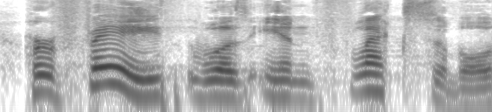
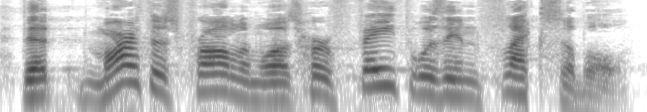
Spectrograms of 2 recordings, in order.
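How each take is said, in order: First: "Her faith was inflexible." said slowly, weight on "faith"; slow emphatic repeat. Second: Said in the usual way. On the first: Real, not acted.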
